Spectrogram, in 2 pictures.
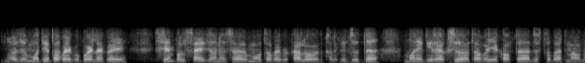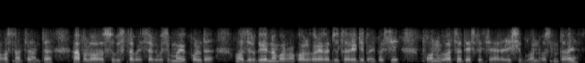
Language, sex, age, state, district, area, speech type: Nepali, male, 18-30, West Bengal, Darjeeling, rural, conversation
